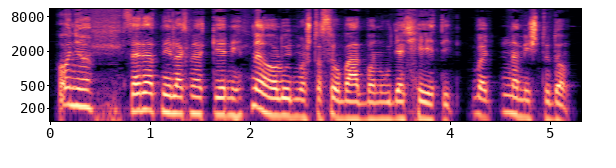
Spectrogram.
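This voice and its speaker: A man's voice: fairly high pitch, dark tone, pitched above the performer's own voice, close to an everyday voice. A man voicing a tense grown son who firmly insists to his old mother, in an audiobook. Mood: pleading. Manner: firm, insistent, sometimes pleading. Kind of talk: audiobook character voice.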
